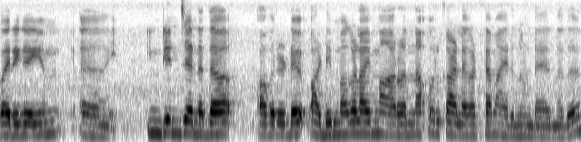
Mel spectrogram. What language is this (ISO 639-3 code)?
mal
